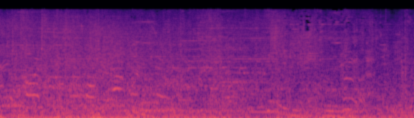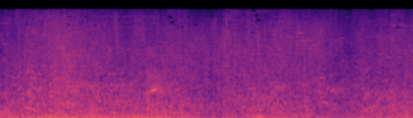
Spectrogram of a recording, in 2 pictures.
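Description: Magic spells blast and crackle in a hectic fight.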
